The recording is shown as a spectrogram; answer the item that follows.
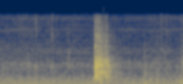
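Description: A single short clunk about a second in from handling the steel thermos and its cup against the counter, over a faint steady low hum.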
